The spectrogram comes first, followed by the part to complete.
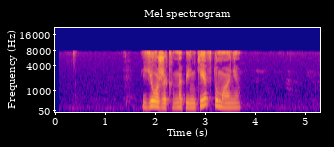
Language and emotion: Russian, neutral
